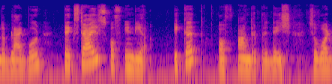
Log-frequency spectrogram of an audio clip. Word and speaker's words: Ikat: I as in it.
